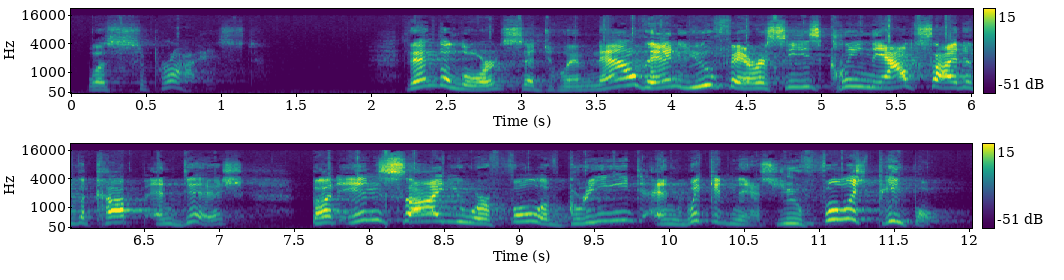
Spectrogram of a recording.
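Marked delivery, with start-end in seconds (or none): 3.5-11.9 loud, high, rebuking preacher voice; forceful scripture preaching. Acted. Preacher voicing Jesus scolding the Pharisees, loud and high.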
